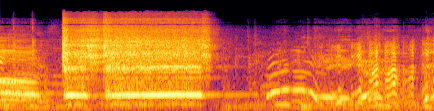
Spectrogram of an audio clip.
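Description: Steam launch's whistle blown once for about a second and a half: one steady tone over a rush of steam hiss, starting about half a second in and cutting off sharply.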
